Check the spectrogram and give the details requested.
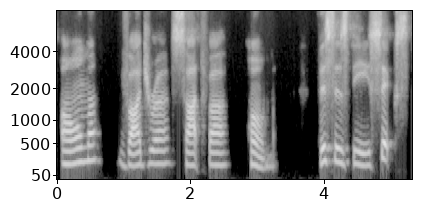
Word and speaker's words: Vajrasattva: it's pronounced differently in tibetan but it's om vadra satva home this is the sixth syllable name Mantra of the Buddha vajras SATA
